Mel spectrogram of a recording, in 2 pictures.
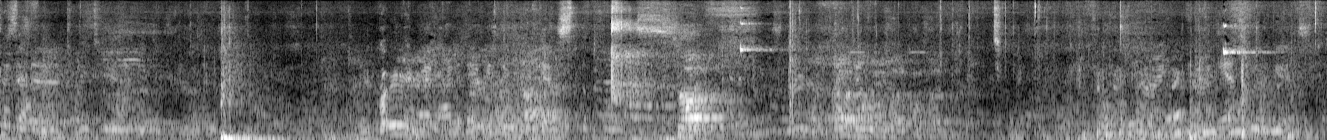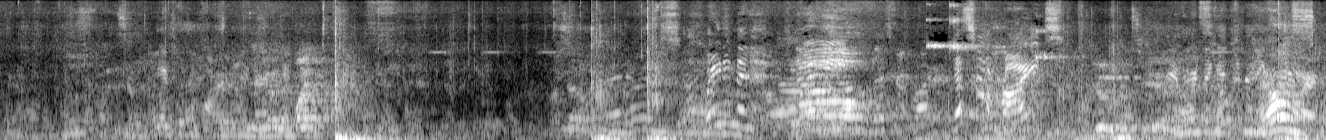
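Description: Spectators, men and women, chat and call out nearby in an echoing gym.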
